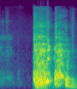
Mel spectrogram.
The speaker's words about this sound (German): Entschuldigen Sie bitte, ich trage noch etwas, einen Husten mit mir rum.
